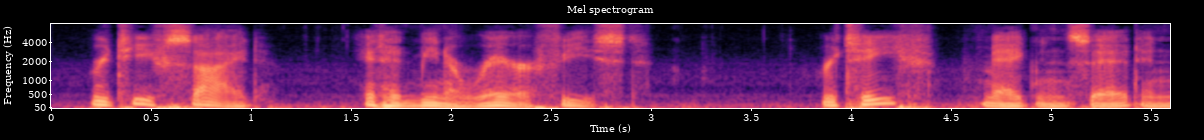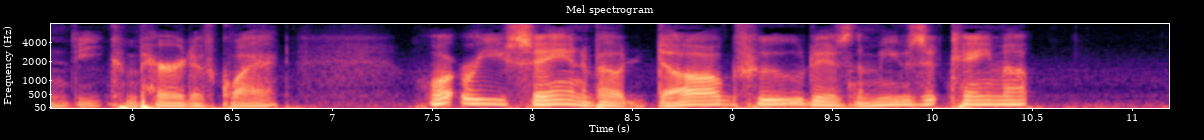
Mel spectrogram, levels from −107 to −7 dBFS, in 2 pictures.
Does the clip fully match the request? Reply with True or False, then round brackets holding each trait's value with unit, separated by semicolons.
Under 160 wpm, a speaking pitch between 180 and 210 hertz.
False (145 wpm; 105 Hz)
